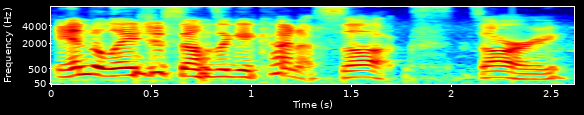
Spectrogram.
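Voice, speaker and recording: A woman hosting a reaction video, commenting casually with expressive, wry asides. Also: a little high, moderate pace, background noise. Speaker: video host reacting to a film.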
